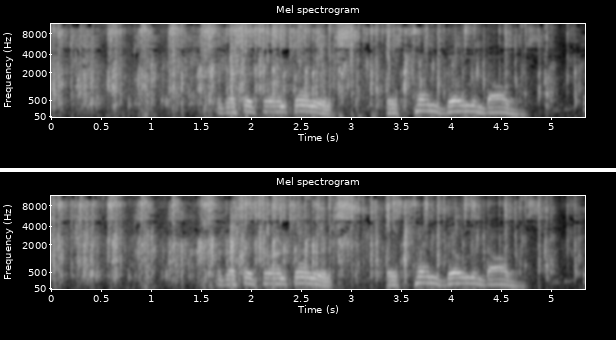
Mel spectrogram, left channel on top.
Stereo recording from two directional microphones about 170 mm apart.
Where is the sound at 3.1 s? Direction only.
35° left (ahead or behind).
